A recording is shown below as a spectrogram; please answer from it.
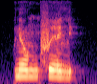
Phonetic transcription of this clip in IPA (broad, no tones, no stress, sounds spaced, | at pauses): ɾʲ õ ŋ f e lʲ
